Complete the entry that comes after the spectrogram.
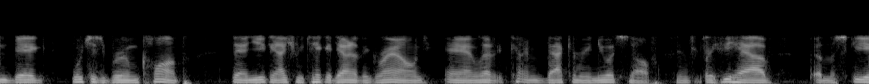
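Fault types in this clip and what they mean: G.723.1 codec: a low-rate telephony codec, fitting about 6.3 kbit/s, removes everything above 3.8 kHz, leaving the speech heavily muffled and hoarse with smeared consonants throughout.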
